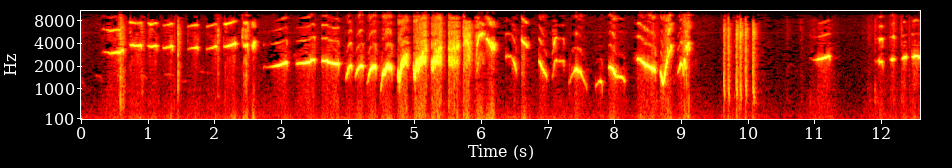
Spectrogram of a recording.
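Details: A white-rumped shama, said to be sulking, opens with high thin whistles, builds into a rapid series of rising and falling whistled notes with harsh chatter, then trails off with scattered single whistles.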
